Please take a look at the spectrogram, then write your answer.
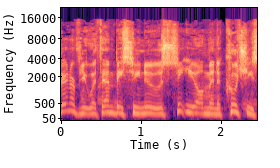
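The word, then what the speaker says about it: Minicucci: Alaska Airlines CEO Ben Minakuchi, that is his name, that is how you pronounce it, we did double check, is furious with Boeing, which manufactures all of the planes in Alaska Airlines' fleet.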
